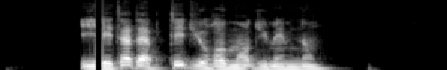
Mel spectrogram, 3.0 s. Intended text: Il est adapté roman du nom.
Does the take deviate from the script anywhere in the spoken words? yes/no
yes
